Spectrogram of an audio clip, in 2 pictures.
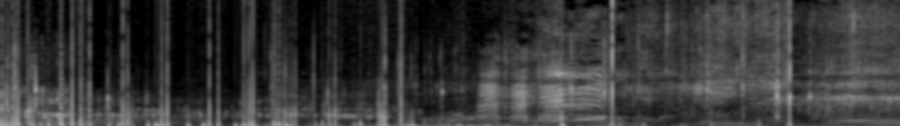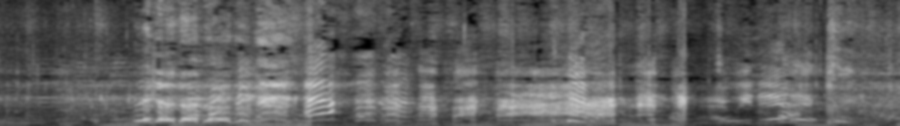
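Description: Bubbling, churning pool water heard with the camera underwater for the first three seconds or so, as a man and a toddler are dunked. After that the water dies down, and voices and background music take over from about seven seconds in.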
